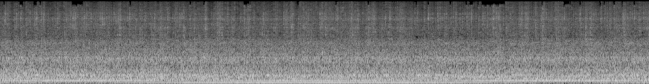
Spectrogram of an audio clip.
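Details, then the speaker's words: Craftsman Z530 zero-turn, blades engaged before repair: steady engine drone with a coarse rattling roar from the deck, which vibrates badly with the idler arm jumping; possible bad belt, idler pulley or spindle bearings, or bent blade. "The deck is vibrating pretty bad. We can see the idler arm jumping up and down a lot. That can be caused by a bad belt. It can be caused by a bad bearings in one of the idler pulleys or in one of the spindles or a bent blade."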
